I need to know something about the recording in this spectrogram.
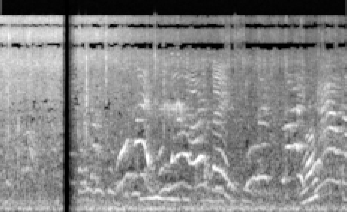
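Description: A young woman talks with animation nearby outdoors.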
